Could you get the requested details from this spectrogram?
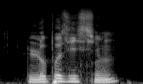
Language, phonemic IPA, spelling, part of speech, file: French, /ɔ.po.zi.sjɔ̃/, opposition, noun, Fr-opposition.ogg
- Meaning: opposition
